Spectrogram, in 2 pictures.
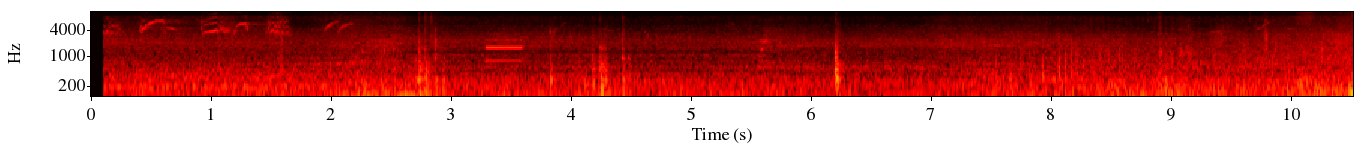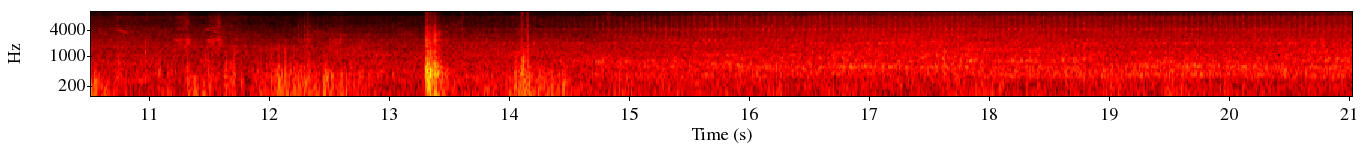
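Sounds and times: birds chirping: 0.1s - 6.0s, 6.6s - 21.0s
low rumble in car cabin: 0.2s - 21.0s
short electronic beep: 3.3s - 3.7s.

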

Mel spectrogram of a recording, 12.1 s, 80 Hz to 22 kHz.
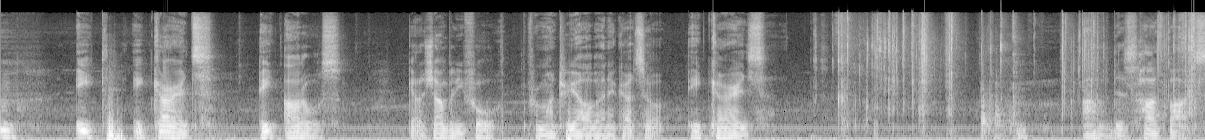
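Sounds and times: foil card pack crinkling: 8.1s - 12.0s.

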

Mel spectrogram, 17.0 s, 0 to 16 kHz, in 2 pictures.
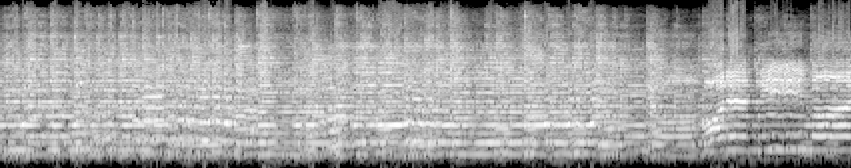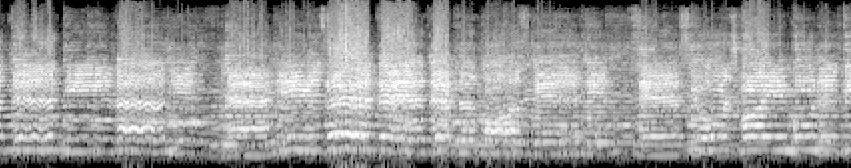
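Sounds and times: plucked lutes: 0.0s - 17.0s
man singing folk song: 6.2s - 17.0s.

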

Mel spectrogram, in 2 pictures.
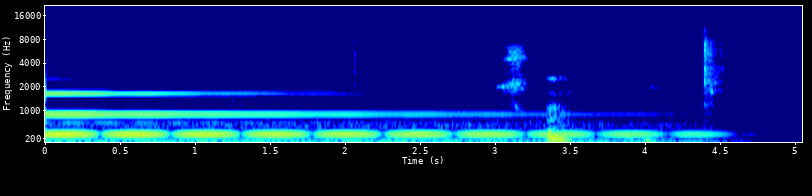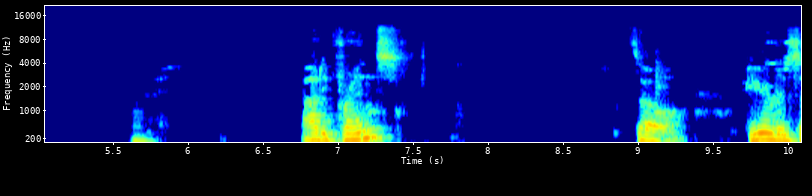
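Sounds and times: singing bowl ringing: 0.0s - 4.4s.

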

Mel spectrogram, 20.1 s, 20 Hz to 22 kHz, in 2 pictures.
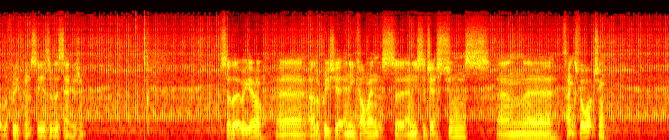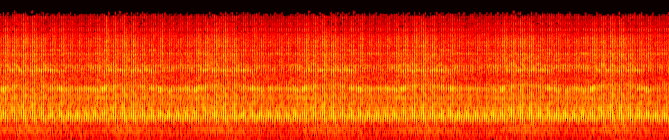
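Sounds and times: stirling engine buzzing rattle: 0.0s - 20.0s.

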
